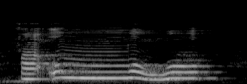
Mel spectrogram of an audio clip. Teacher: mim bertasdid, gunnah ditekan. Fa ummuhu itu terjadi karena mim yang pertama bersukun, yang kedua terus berharokat.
